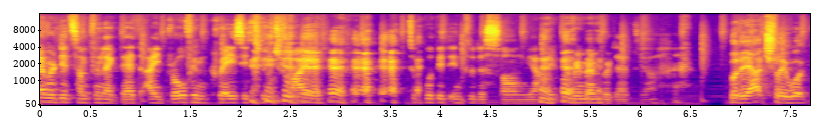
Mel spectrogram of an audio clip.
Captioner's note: laughter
